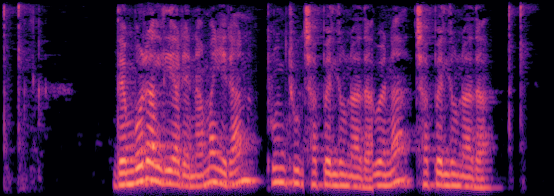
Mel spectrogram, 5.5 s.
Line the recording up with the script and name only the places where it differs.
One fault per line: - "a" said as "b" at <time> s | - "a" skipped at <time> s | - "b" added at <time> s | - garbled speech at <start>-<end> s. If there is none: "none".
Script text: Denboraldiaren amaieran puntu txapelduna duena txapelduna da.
none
